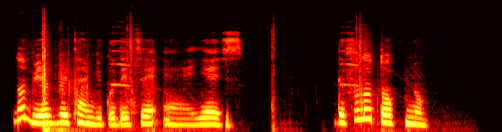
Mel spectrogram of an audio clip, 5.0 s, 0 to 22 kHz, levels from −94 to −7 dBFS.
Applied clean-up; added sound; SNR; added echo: neural mask model RNNoise.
